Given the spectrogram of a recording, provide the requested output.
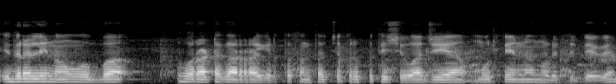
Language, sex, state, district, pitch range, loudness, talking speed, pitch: Kannada, male, Karnataka, Belgaum, 110-120 Hz, -17 LUFS, 80 wpm, 115 Hz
